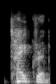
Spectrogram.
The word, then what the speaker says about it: Teichrib: Teichrib, like a tie and a crib.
